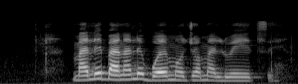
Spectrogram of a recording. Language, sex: Tswana, female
